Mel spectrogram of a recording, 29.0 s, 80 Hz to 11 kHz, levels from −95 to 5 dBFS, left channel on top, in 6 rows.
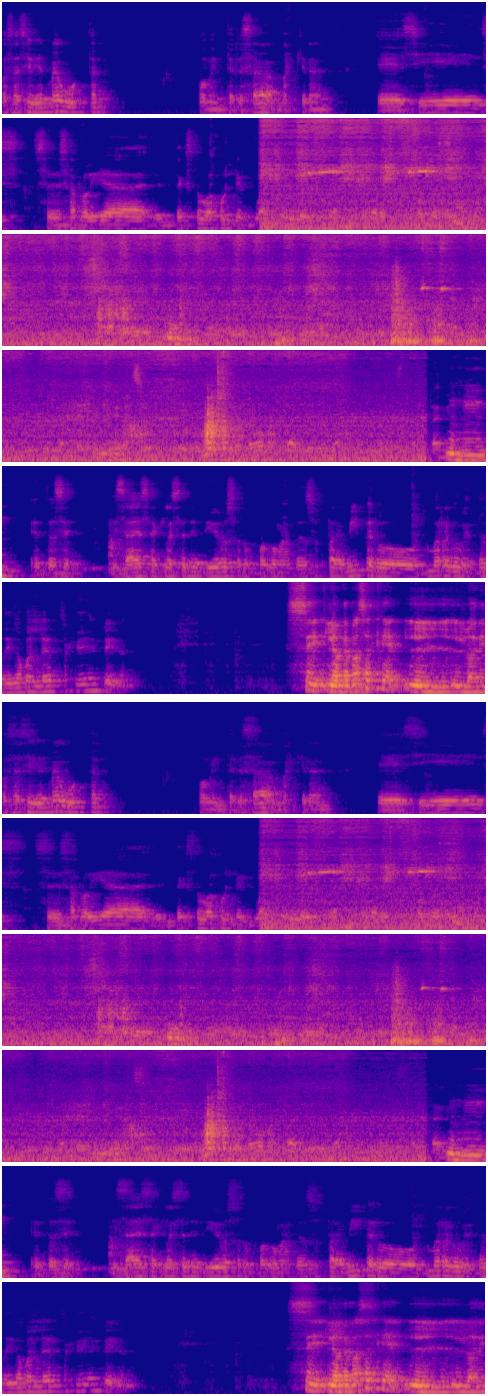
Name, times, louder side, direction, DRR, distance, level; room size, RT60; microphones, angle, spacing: voice 1, 0.0-1.0 2.0-3.2 3.8-9.7 10.7-13.0 13.3-14.5 15.0-19.0 19.7-20.1 20.5-25.5, left 1 dB, 55° left, 3.5 m, -45 dB
sound 1, 7.4-18.8, left 3 dB, 20° left, 0.6 m, -37 dB
voice 2, 9.3-9.6 11.3-11.6 15.5-15.8 19.0-19.5 20.4-20.6 27.1-29.0, left 2 dB, 85° left, 2.2 m, -33 dB
19.0 x 10.5 x 2.8 m
head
